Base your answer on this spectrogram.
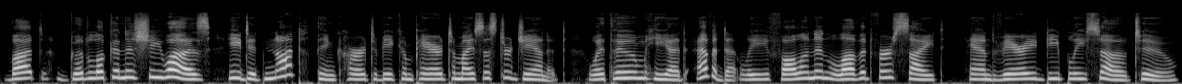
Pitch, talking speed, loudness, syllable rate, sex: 255 Hz, 175 wpm, -18 LUFS, 4.2 syllables/s, female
